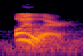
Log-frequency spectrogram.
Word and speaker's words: Euler: it whose name is Oiler spelled okay yes it is Oiler pronounced o i l e r but that's not how you write it it's written e l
